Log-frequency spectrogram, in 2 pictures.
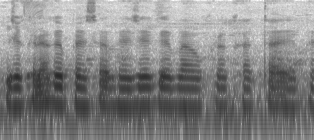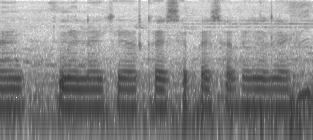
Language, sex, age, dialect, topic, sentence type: Bhojpuri, male, 18-24, Southern / Standard, banking, question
